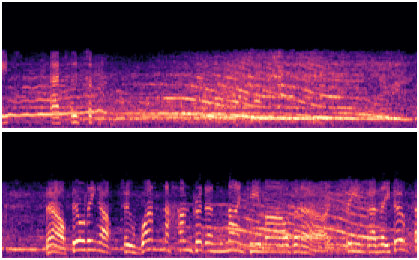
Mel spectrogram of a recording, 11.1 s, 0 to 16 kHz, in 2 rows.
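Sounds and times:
racing car engine at high revs: 0:00.0 - 0:11.0.

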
